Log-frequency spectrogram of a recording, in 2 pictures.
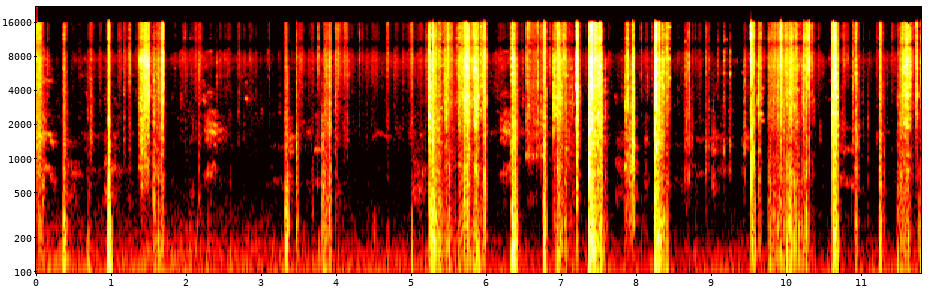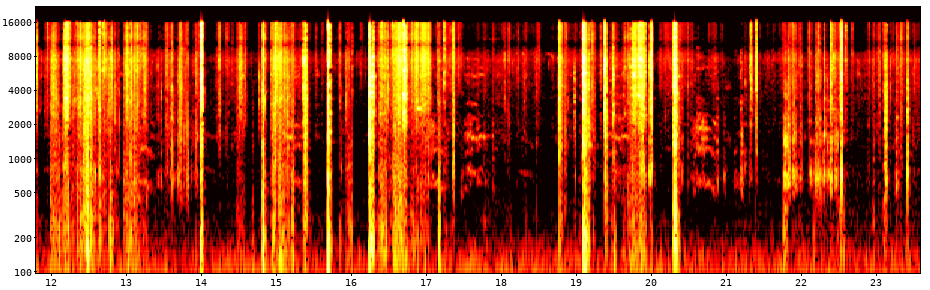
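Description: Hard objects clink and clatter.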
